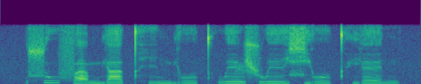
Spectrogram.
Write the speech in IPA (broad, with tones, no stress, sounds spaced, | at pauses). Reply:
s u˥ f ä̰˨˩ m j ä˥ t̪ʰ i˥˩ m j o˧˥ ʊ̯ t̪ʰ w e˥ ɪ̯ ʂ w e˥ ɪ̯ ɕ j o˥˧ ʊ̯ t̪ʰ j ɛ˥˩ n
